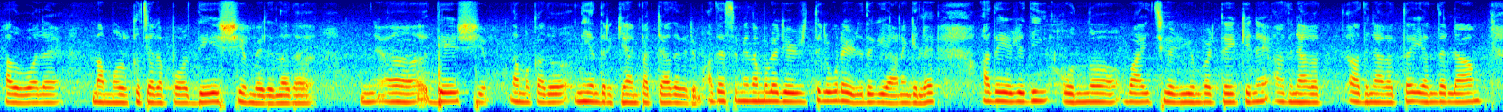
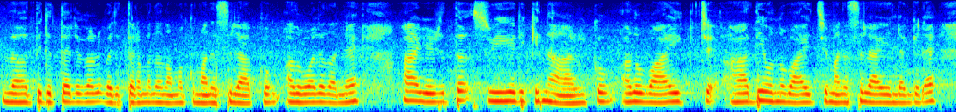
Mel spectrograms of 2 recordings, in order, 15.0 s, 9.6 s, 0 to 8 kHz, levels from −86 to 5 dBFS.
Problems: none marked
